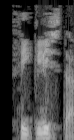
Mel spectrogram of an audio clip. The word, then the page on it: ciclista: espagnol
